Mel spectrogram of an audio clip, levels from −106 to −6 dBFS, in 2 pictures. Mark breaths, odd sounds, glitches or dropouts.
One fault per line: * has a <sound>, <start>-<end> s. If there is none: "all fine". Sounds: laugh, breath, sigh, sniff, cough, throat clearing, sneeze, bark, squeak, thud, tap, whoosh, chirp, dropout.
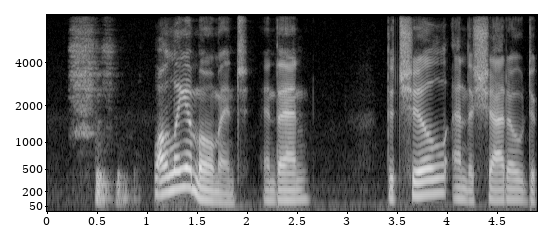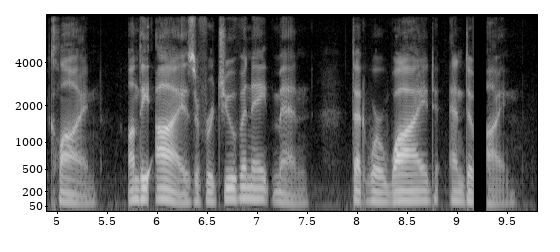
* has a laugh, 0.2-1.0 s
* has a dropout, 9.2-9.3 s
